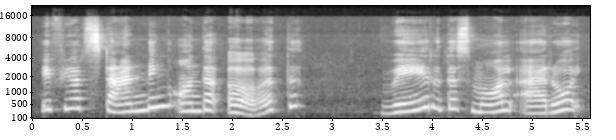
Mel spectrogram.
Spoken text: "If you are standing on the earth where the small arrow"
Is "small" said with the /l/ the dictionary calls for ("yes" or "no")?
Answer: yes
